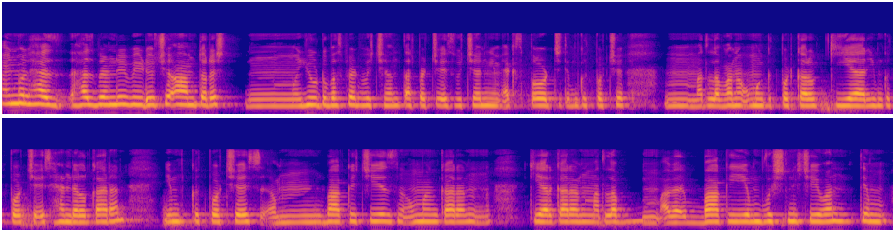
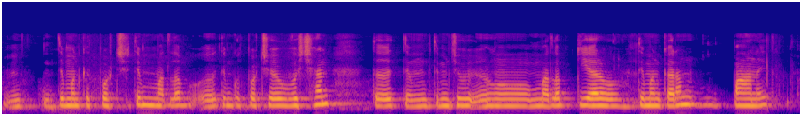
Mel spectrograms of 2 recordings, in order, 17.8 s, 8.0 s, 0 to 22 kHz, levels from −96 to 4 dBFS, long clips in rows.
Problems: background sounds at intervals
